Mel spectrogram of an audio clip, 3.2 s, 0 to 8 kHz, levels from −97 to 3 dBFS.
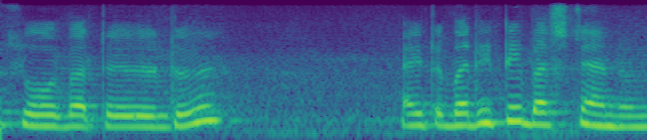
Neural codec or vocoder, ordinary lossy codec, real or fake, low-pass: codec, 16 kHz, 2 kbps, X-Codec, HuBERT features, trained on general audio; none; fake; 7.2 kHz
